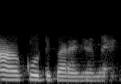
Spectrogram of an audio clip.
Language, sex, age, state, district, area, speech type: Malayalam, female, 18-30, Kerala, Idukki, rural, conversation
